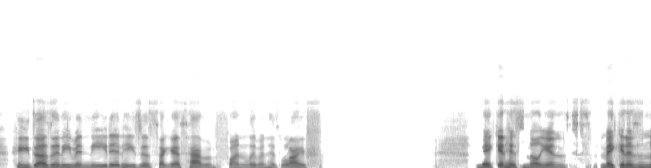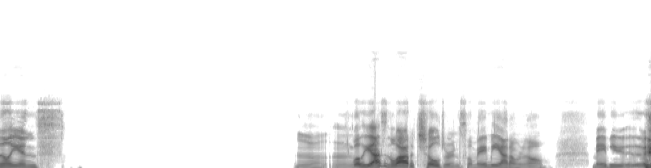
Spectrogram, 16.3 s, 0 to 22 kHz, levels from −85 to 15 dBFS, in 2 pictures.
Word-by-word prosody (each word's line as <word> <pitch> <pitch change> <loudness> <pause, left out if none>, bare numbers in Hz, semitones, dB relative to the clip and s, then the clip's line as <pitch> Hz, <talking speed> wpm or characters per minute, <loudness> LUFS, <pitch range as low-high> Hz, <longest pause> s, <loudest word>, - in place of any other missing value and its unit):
He 245 -6 -3
doesn't 225 +1 +2
even 190 -4 -5
need 180 0 -7
it, 155 0 -3
he's 190 +1 -8
just 190 -1 -8
I 175 - -1
guess, 180 +1 -4
having 175 -4 -3
fun 160 -1 -12
living 165 +1 -11
his 165 -3 -15
life. 145 +1 -5 1.9
Making 190 +1 +3
his 200 -2 -1
millions. 170 -1 -3 0.4
Making 225 +2 +4
his 220 -2 +1
millions. 210 -2 -2 2.9
Mm, 165 +5 -14
mm, 160 -1 -15
well, 175 +2 +3
he 210 +2 +2
has 280 +10 +8
a 200 - -4
lotta 185 0 +9
children, 175 -8 -2
so 150 +1 -13
maybe 195 +6 -2
I 190 - +2
don't 170 -4 -7
know 140 -1 -9 0.6
maybe 200 +1 -2
185 Hz, 125 wpm, -24 LUFS, 165-205 Hz, 2.9 s, lotta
